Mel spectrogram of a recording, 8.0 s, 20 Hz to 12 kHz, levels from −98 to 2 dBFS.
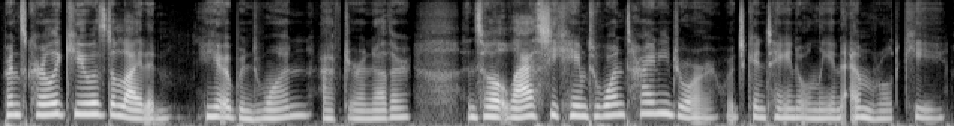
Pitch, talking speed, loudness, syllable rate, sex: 200 Hz, 180 wpm, -20 LUFS, 6.2 syllables/s, female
